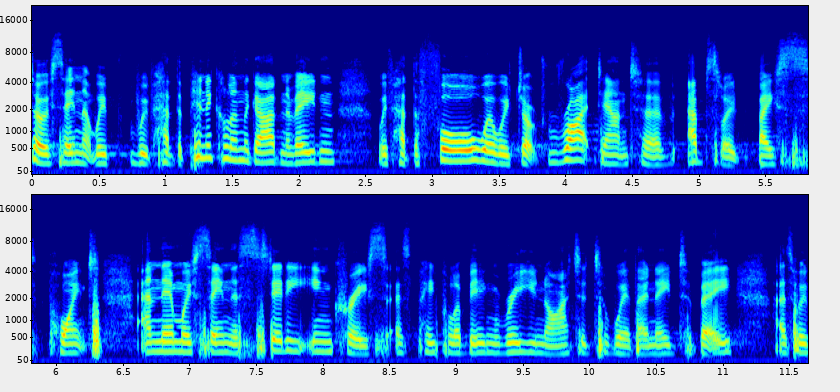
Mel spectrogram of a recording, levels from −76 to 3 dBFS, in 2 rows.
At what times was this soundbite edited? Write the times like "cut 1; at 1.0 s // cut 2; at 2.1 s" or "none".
cut 1; at 5.9 s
